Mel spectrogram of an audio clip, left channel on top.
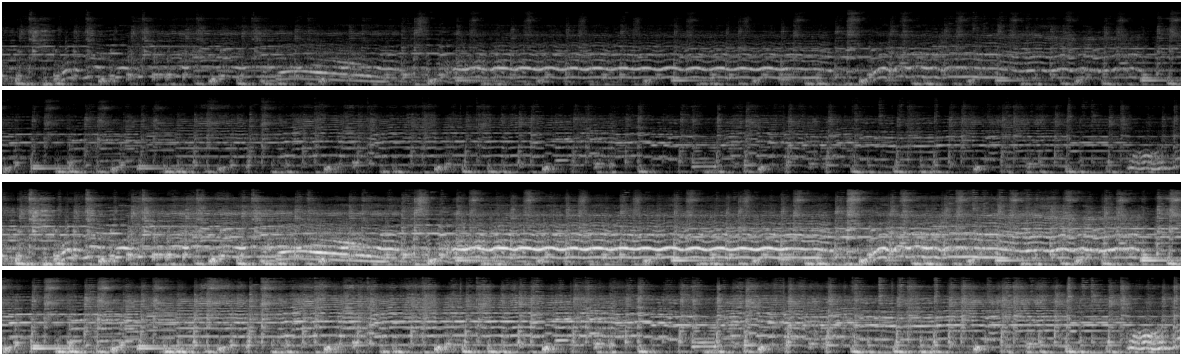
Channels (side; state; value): left; quieter; 15.9 dB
